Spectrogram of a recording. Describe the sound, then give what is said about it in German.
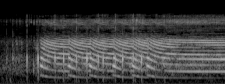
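A video game horn honks in one sustained, slightly wavering blast that starts after a brief stuttered onset and holds loud and steady to the end, with no talking over it. “Das ist meine Hupe.”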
